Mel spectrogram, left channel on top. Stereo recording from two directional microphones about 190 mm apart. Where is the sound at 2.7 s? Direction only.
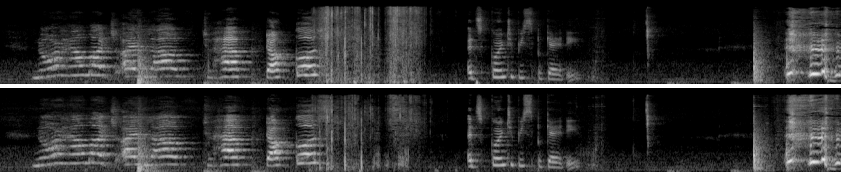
35° left (ahead or behind).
